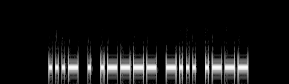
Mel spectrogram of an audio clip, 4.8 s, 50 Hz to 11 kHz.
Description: Morse code, heard as a keyed tone, about 22 wpm, 700 Hz. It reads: VE1BJ
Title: DXCC-100 Call Signs - 5 Characters - 22wpm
